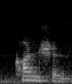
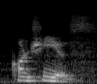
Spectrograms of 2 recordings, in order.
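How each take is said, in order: First: No extra vowel sound follows the sh sound. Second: An extra vowel sound follows the sh sound. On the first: The speaker calls it right. "The correct pronunciation is conscious" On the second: The speaker calls it wrong. "Many people, they speak year after sh"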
